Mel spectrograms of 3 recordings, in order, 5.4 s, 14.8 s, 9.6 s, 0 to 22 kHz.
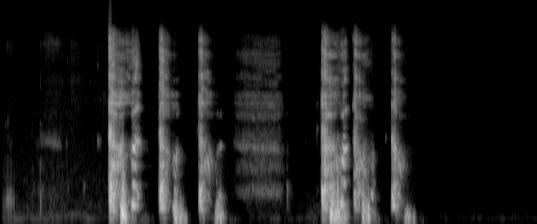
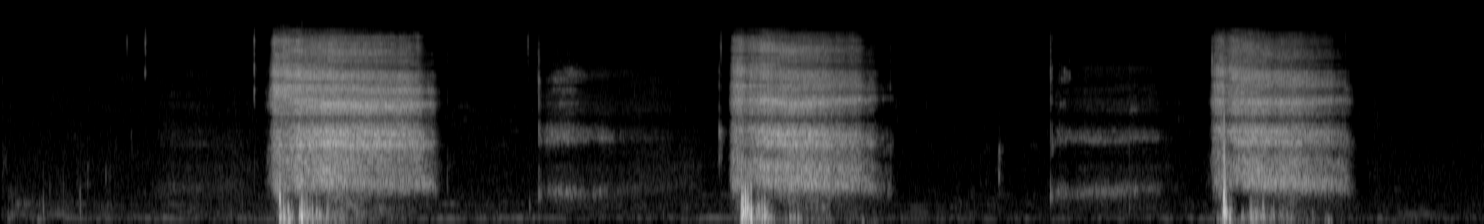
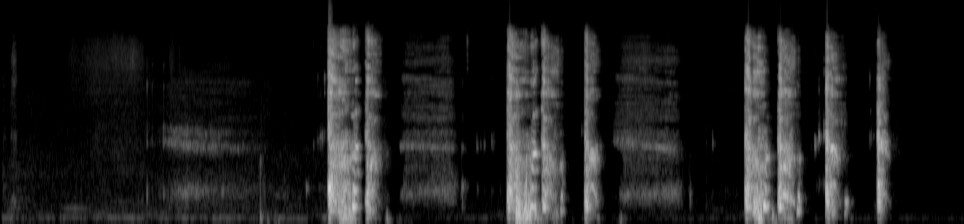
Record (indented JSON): {
  "cough_length": "5.4 s",
  "cough_amplitude": 32768,
  "cough_signal_mean_std_ratio": 0.32,
  "exhalation_length": "14.8 s",
  "exhalation_amplitude": 32768,
  "exhalation_signal_mean_std_ratio": 0.37,
  "three_cough_length": "9.6 s",
  "three_cough_amplitude": 32768,
  "three_cough_signal_mean_std_ratio": 0.31,
  "survey_phase": "alpha (2021-03-01 to 2021-08-12)",
  "age": "18-44",
  "gender": "Female",
  "wearing_mask": "No",
  "symptom_cough_any": true,
  "symptom_fatigue": true,
  "symptom_fever_high_temperature": true,
  "symptom_onset": "3 days",
  "smoker_status": "Never smoked",
  "respiratory_condition_asthma": false,
  "respiratory_condition_other": false,
  "recruitment_source": "Test and Trace",
  "submission_delay": "2 days",
  "covid_test_result": "Positive",
  "covid_test_method": "RT-qPCR",
  "covid_ct_value": 21.3,
  "covid_ct_gene": "S gene",
  "covid_ct_mean": 22.0,
  "covid_viral_load": "63000 copies/ml",
  "covid_viral_load_category": "Low viral load (10K-1M copies/ml)"
}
